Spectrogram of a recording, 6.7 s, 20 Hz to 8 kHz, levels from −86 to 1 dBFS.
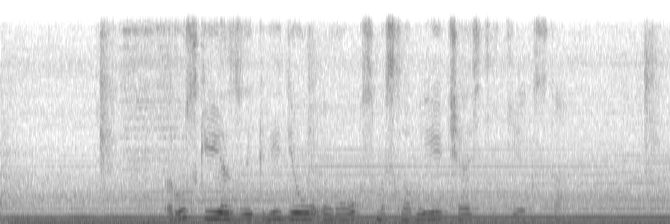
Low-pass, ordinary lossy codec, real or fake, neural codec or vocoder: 7.2 kHz; none; real; none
